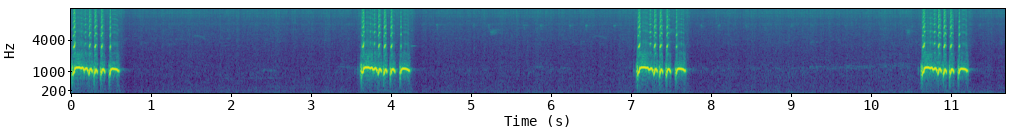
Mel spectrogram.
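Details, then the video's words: Wild zebra dove attraction call: four identical short rolling coo phrases of quick pulsed notes, repeated roughly every three and a half seconds, with silence between them. "Pancingan bunyi + pemanggil perkutut liar"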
